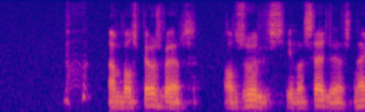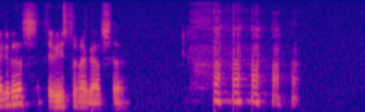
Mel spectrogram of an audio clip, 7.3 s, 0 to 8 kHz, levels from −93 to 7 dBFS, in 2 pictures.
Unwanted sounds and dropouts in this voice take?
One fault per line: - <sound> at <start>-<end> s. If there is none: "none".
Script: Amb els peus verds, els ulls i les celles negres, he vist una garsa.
- throat clearing at 0.6-0.9 s
- laugh at 5.5-6.7 s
